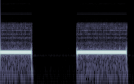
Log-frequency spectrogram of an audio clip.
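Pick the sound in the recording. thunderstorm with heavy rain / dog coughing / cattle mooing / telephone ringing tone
telephone ringing tone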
